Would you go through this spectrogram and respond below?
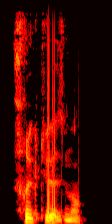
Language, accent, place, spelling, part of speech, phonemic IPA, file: French, France, Lyon, fructueusement, adverb, /fʁyk.tɥøz.mɑ̃/, LL-Q150 (fra)-fructueusement.wav
- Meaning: fruitfully (producing positive outcomes)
